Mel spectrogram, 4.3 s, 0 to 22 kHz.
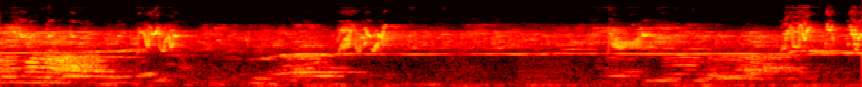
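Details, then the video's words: Lovebirds competing in a Balibu song contest, fighter M1 and M2 rounds: a sustained shrill chattering with a drawn-out whistled tone and brief louder squeals, some people speaking in the background. "Suara Burung Loverbird Fighter M1, M2 Balibu Saat Lomba"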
